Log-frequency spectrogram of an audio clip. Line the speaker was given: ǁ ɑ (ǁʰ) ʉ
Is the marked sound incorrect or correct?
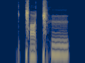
correct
